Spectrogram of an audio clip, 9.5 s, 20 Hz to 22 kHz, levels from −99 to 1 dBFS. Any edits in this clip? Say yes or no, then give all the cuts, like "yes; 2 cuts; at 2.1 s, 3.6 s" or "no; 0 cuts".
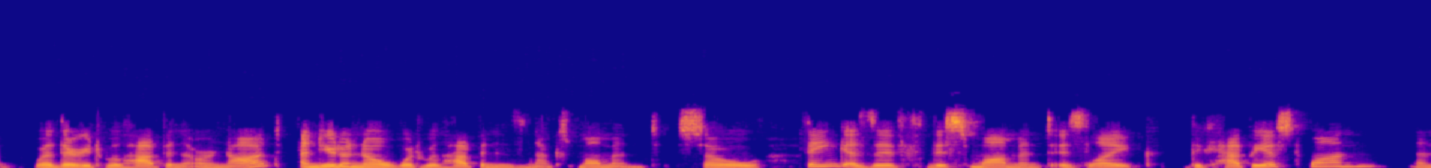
yes; 1 cut; at 5.2 s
